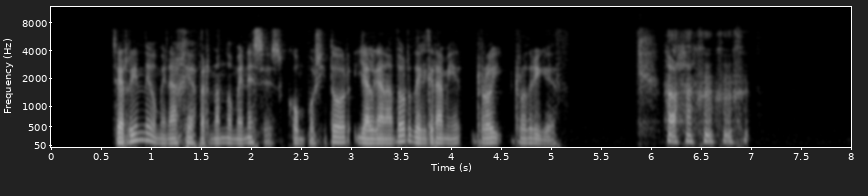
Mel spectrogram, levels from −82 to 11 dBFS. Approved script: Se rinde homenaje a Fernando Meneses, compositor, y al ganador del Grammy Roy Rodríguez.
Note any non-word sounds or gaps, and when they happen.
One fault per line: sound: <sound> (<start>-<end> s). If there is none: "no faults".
sound: laugh (5.9-7.0 s)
